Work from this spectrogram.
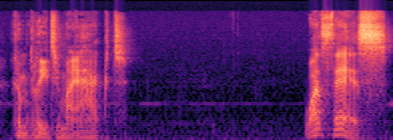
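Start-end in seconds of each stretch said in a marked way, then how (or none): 3.0-3.9 gnome. A narrator's reading. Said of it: "the gnome asked".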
